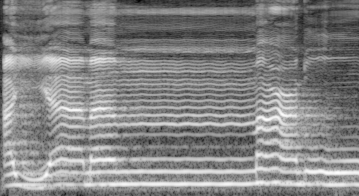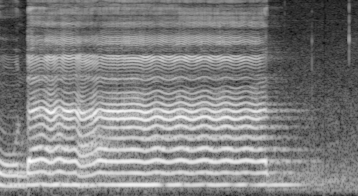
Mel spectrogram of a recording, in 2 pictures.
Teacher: تنوین کے بعد حروف ینملون میں سے میم آ گیا تو یہاں پر ادغام مع الغنہ ہوگا، غنہ کر کے پڑھیں گے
